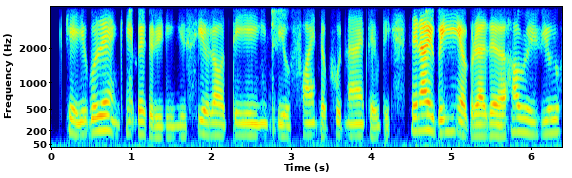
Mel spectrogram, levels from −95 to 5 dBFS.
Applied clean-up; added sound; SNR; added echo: neural diffusion model UNIVERSE++.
